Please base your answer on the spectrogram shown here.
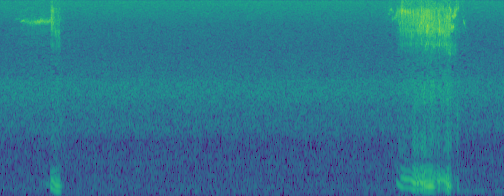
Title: Cat snoring! 😁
